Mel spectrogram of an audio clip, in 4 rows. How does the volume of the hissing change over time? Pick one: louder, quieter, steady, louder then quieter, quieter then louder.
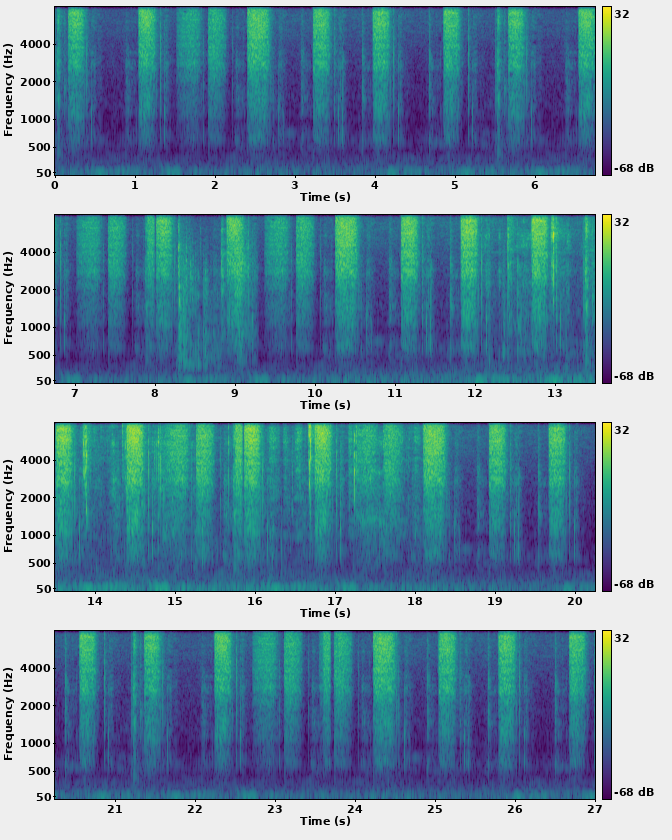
louder then quieter.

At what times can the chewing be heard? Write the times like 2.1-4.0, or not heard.
12.1-18.3.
